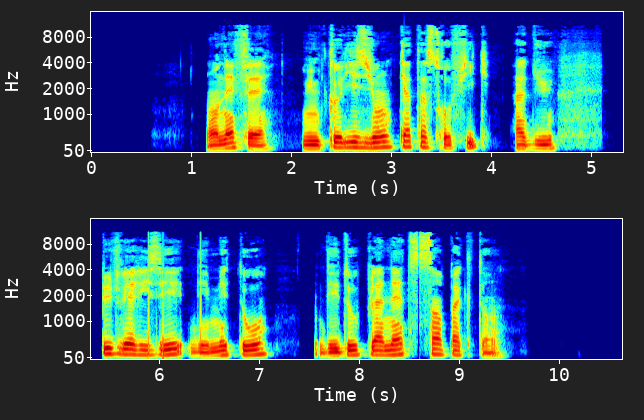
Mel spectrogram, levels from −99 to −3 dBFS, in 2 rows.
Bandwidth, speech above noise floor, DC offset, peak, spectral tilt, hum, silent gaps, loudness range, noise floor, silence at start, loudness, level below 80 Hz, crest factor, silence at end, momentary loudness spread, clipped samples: 11.5 kHz; over 76 dB; under 0.1%; 0 dBFS; -6.5 dB/octave; none; 5.28-5.42 s; 2 LU; under -90 dBFS; 1.15 s; -15 LUFS; -50 dBFS; 16 dB; 1.2 s; 10 LU; under 0.1%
